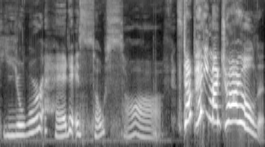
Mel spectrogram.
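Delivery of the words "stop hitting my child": high loud scolding yell; angry shout. Acted. Mother yelling at a passenger hitting her child, high angry shout. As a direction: protect your kid, yell it high.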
